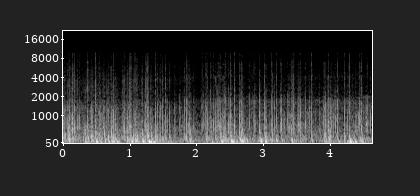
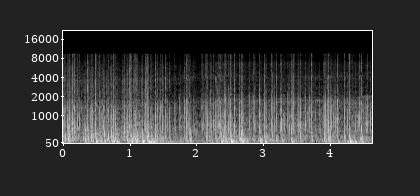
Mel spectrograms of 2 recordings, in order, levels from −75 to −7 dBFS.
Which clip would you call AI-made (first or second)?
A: first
